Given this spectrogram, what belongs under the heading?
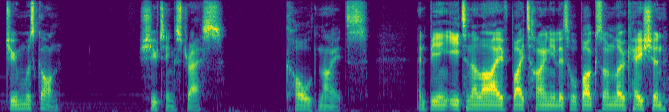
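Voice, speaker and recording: A man's voice: fairly low pitch, fairly bright tone. A young British man narrating a scripted year-in-review vlog in a reflective, earnest way. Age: young adult. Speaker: video creator and student filmmaker. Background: background music with guitar.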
